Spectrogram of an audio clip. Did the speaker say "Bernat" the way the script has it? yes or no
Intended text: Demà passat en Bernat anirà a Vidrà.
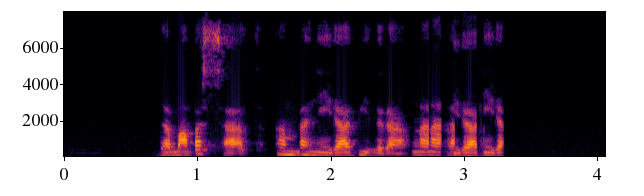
no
